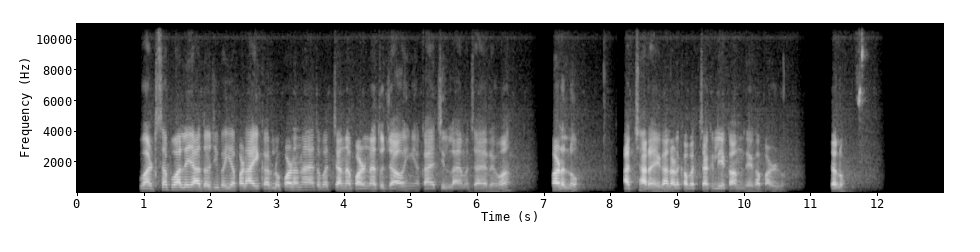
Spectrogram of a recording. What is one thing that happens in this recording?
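A young man speaks with animation into a nearby microphone.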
